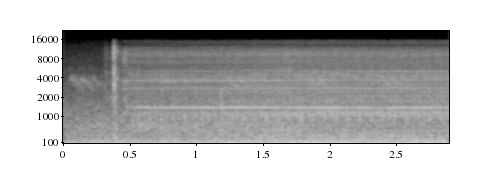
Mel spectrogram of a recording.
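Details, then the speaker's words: Airco CNC optical tracer gas/plasma cutter, Westinghouse Linatrol HL-90 controller, traverse drive slowed to creep then sped up and reversed: low steady drive hum with thin constant whine after a click; axis runs smoothly. "and then uh you can make it creep I don't know if you can see that but it's moving real slowly speed it up bring it back see you can slow it up speed it up"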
